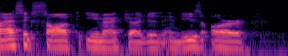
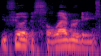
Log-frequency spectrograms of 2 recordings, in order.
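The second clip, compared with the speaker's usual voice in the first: ordinary delivery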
